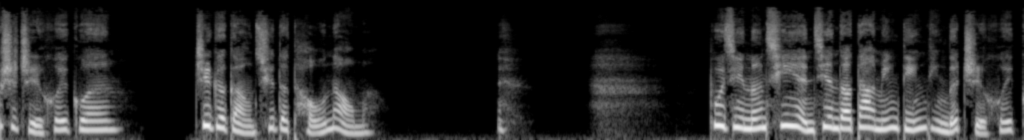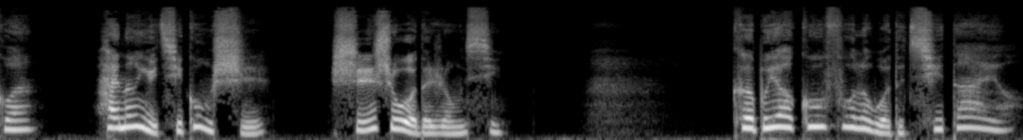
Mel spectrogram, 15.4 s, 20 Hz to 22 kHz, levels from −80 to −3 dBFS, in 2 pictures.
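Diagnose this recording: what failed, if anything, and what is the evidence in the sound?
Nothing failed at any stage of the chain, and the sound gives no evidence of a fault anywhere in the recording.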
